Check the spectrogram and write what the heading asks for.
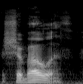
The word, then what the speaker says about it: shibboleth: demanded the Palestinian Yahwist pronounce the password Shibboleth, knowing that it contained a type of SH sound they could not pronounce.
